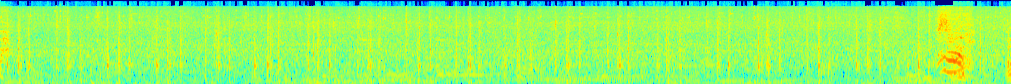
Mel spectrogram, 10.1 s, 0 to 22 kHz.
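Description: Roach the horse trots along in The Witcher 3, hooves clip-clopping in a steady rhythm close by over game ambience, with a short sharp noise near the end.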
